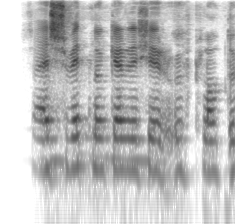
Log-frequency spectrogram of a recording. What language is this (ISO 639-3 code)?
isl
